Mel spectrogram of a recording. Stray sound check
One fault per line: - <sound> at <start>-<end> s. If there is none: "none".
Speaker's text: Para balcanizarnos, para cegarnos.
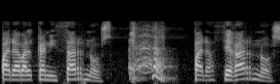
- cough at 1.3-1.8 s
